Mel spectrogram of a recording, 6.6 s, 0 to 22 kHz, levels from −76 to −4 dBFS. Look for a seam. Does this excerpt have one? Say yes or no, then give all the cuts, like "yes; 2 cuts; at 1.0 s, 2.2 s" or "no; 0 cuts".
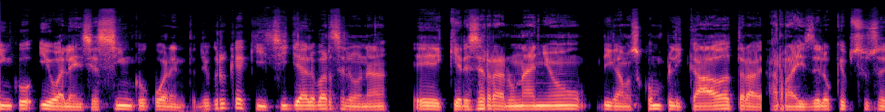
yes; 2 cuts; at 3.0 s, 5.7 s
